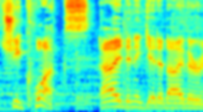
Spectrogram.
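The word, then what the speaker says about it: GQuuuuuuX: Okay, I saw the movie a few weeks ago, and it's actually pronounced Chi-Quux.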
